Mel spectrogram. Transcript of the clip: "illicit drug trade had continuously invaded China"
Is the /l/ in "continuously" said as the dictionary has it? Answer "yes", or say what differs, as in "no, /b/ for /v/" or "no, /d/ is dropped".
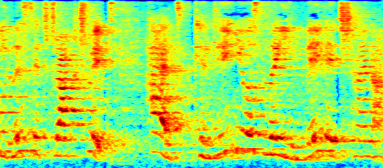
no, /n/ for /l/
